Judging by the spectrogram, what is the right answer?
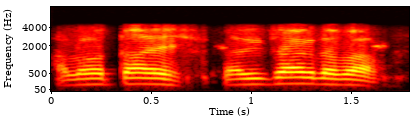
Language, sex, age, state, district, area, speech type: Manipuri, male, 45-60, Manipur, Churachandpur, rural, conversation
